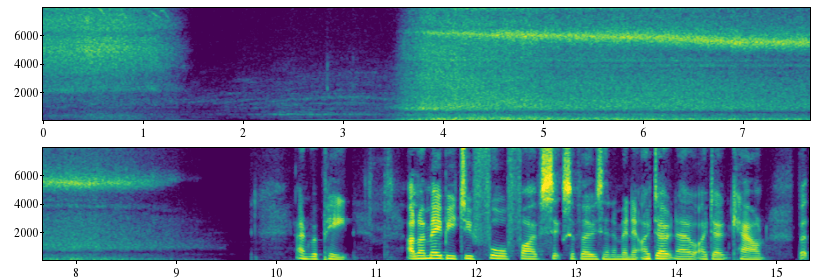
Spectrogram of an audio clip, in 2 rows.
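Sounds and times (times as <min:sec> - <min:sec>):
slow deep breathing, inhale and exhale: 0:00.0 - 0:01.6, 0:03.3 - 0:10.2
speech: 0:10.2 - 0:15.3.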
